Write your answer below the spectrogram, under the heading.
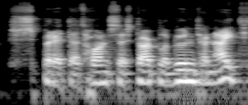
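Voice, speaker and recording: At a moderate pace, a man growls in a put-on character voice pitched fairly high. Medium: read story. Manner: theatrical, old-fashioned pirate speech.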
